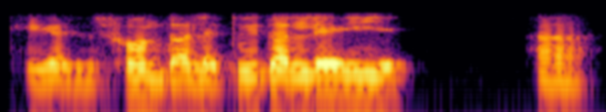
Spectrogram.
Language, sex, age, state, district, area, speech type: Bengali, male, 18-30, West Bengal, Kolkata, urban, conversation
